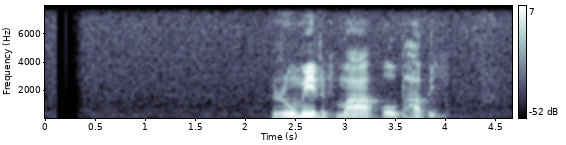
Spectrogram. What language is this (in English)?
Bangla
